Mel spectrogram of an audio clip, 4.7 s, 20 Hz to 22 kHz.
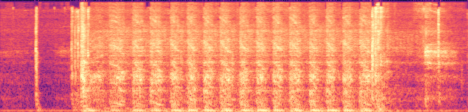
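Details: Vauxhall Corsa B that sat unused for 4–5 years: the starter spins the engine at about five even compressions a second for about three seconds but it never catches; pulling the relay made no difference; cranks but won't start.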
